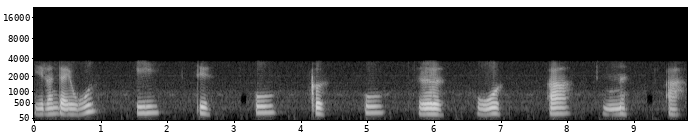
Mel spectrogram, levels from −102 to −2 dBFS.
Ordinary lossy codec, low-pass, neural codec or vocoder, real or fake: none; 3.6 kHz; vocoder, 22.05 kHz, 80 mel bands, WaveNeXt; fake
